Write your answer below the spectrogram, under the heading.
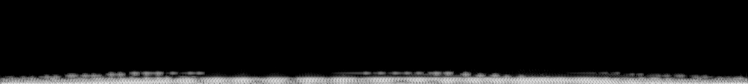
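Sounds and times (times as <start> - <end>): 
electronic synthetic harmonic bass loop: 0.0 - 7.4.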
